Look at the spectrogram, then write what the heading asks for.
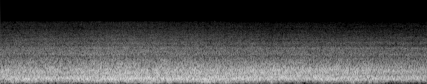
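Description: Freight train of tank wagons rolling away along the track, a steady rumble of wheels on rails that slowly fades near the end.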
